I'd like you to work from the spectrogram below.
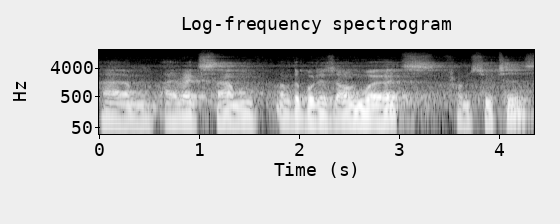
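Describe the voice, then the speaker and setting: Here a low, flat-voiced Englishman, an older monk and teacher, delivers a dharma talk. He tells his stories calmly and deliberately, pausing often, while the hall around him adds long reverb, echo, and background noise.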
